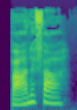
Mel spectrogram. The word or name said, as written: barnefader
